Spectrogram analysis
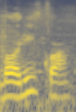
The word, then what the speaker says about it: Boricua: Oh, Baricua. Is that how you say it? Mm-hmm. Boricua.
